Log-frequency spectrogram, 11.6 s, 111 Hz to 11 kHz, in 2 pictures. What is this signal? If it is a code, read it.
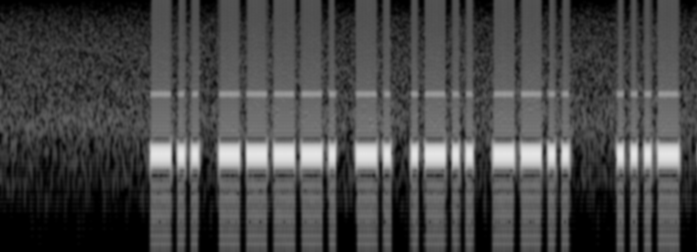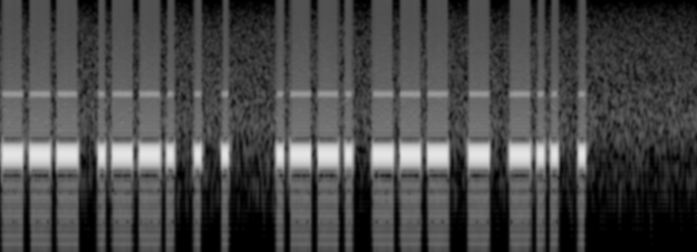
Morse code, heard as a keyed tone, machine-sent, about 21 wpm, 660 Hz. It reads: D9NLZ VOPEE POTDE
